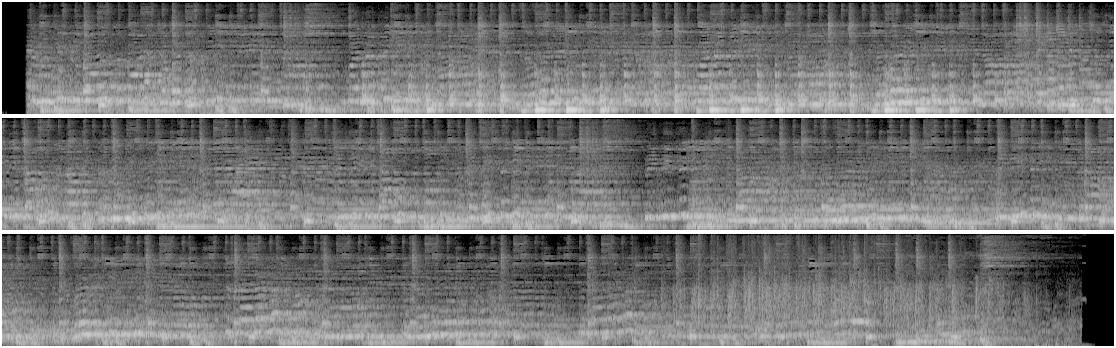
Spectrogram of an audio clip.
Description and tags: Recorded in Bangkok, Chiang Mai, KaPhangan, Thathon, Mae Salong ... with a microphone on minidisc
thailand, temples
